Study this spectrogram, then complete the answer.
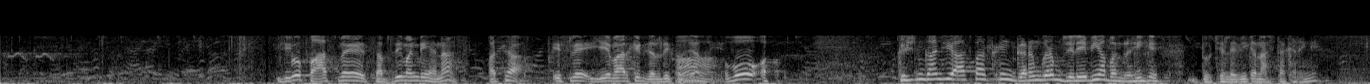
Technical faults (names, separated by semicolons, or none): jitter buffer slow-down; scattered short gaps; short stall from a late packet; short concealed packet loss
